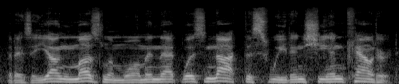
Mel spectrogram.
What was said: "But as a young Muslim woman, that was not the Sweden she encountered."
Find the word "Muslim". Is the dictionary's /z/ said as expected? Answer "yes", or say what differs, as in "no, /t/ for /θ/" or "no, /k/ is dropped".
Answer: yes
